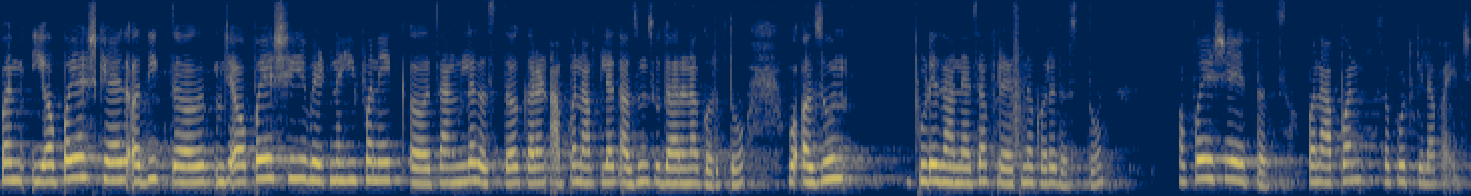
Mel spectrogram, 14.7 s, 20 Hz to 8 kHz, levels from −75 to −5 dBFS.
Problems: none marked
